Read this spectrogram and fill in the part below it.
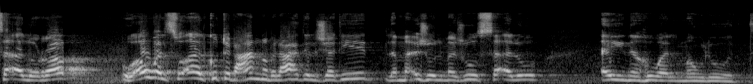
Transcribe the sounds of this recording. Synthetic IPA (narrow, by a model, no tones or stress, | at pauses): saʔalʊrˤːɑbwʔawːalsʊʔaːlkʊt̪ʊbʕanːʊbɪlʕahd̪ɪlʒad̪iːd̪̚lamːaʔɪʒulmaʒuːzsaʔalu | ʔajnaɦʊwalmawluːd̪̚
